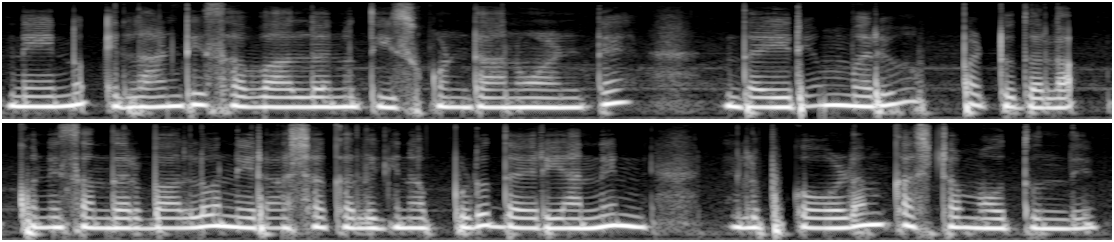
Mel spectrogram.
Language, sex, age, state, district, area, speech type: Telugu, female, 18-30, Telangana, Sangareddy, rural, spontaneous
